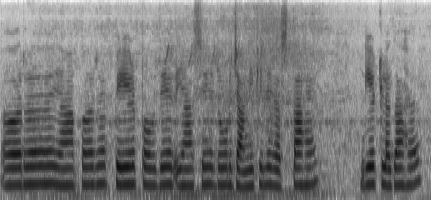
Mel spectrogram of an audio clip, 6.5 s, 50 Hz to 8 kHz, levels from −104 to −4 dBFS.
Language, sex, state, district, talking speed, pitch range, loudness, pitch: Hindi, female, Maharashtra, Gondia, 150 wpm, 210-220 Hz, -19 LUFS, 215 Hz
